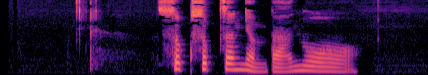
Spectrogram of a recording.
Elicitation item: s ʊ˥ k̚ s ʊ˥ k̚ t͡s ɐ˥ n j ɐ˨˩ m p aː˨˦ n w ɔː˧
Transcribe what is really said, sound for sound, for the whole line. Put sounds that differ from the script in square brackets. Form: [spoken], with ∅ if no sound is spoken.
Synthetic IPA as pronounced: s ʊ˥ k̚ s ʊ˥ k̚ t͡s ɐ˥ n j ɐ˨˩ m p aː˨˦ n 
